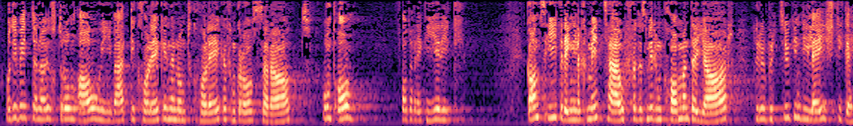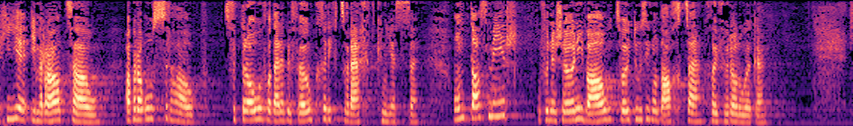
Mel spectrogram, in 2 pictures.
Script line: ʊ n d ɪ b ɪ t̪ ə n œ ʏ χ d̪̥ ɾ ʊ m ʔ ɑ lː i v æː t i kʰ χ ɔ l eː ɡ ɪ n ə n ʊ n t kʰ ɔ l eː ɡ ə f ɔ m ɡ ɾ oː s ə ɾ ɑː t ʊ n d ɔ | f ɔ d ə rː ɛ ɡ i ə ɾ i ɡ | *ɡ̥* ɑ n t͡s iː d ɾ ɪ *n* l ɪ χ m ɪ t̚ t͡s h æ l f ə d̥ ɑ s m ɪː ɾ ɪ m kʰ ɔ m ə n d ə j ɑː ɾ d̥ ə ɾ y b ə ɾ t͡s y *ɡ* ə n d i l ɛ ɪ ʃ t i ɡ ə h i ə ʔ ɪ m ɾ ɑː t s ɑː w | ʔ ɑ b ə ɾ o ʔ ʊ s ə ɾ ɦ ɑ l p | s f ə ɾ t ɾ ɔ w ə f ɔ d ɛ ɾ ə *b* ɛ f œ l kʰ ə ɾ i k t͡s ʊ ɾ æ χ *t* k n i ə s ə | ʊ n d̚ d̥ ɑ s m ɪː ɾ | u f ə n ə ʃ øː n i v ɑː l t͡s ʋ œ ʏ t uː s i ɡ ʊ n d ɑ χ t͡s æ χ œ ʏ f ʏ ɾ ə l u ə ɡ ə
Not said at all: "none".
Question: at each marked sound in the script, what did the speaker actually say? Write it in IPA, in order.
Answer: ɡ̥, ŋ, ɡ, b, t

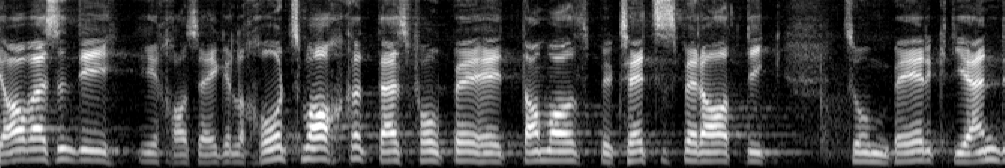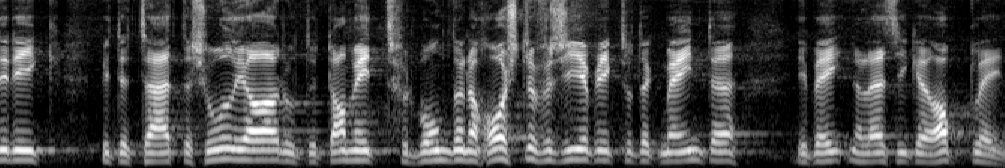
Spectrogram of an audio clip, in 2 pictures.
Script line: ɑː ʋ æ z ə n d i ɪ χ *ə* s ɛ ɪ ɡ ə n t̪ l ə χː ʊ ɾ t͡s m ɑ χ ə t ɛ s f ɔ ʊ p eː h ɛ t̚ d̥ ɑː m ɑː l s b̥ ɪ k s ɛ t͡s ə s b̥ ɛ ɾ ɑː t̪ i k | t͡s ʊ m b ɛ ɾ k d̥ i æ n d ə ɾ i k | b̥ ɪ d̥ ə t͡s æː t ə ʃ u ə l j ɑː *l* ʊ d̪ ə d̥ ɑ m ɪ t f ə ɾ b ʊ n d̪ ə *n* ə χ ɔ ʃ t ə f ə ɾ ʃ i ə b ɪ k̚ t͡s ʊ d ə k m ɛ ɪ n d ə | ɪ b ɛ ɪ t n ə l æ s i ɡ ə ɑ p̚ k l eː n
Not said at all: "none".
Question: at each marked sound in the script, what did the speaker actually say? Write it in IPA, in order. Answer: ɑ, ɾ, n

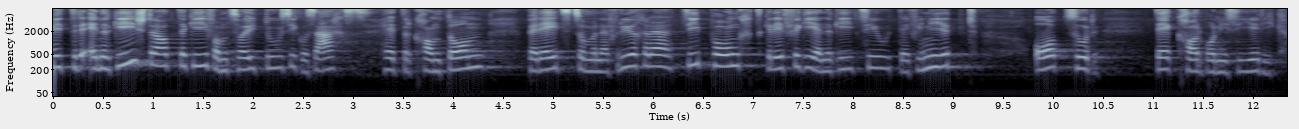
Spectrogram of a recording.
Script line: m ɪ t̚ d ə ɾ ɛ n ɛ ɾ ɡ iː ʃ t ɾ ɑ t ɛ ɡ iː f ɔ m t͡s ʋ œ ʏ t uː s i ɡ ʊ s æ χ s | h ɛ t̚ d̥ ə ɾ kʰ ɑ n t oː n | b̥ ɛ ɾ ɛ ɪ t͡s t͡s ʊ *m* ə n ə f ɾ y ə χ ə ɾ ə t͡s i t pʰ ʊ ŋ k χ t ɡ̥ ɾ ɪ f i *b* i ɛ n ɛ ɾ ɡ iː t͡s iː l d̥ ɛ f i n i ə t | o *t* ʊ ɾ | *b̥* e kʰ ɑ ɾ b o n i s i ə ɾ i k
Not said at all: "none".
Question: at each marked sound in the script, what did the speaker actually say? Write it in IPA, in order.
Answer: m, ɡ, t͡s, d̥

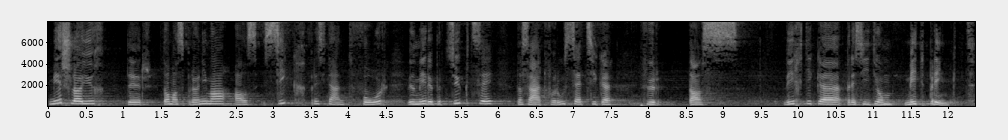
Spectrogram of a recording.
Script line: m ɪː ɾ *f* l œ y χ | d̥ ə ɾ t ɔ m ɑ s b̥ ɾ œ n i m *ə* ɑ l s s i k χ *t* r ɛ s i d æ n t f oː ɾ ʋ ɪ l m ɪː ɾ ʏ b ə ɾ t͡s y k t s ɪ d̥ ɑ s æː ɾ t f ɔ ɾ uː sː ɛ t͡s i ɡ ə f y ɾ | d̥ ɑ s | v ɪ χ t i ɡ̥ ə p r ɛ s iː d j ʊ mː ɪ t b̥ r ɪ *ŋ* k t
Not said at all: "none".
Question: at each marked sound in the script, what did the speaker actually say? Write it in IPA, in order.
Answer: ʃ, ɑ, p, ŋ

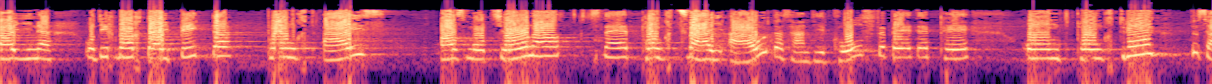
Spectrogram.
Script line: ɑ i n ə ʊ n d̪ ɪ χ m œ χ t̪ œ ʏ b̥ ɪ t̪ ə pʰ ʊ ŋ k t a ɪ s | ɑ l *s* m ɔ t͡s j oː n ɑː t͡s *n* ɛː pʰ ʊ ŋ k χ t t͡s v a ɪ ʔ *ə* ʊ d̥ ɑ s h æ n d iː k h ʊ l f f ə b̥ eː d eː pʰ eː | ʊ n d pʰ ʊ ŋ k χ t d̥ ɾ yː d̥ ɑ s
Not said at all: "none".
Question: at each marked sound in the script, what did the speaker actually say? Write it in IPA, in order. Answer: s, n, a

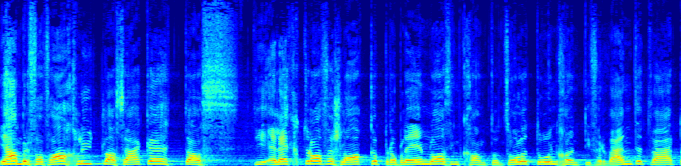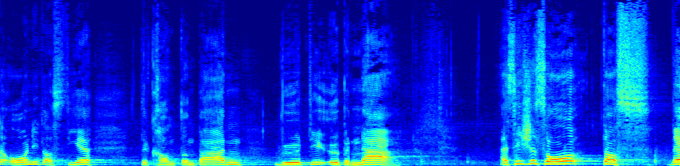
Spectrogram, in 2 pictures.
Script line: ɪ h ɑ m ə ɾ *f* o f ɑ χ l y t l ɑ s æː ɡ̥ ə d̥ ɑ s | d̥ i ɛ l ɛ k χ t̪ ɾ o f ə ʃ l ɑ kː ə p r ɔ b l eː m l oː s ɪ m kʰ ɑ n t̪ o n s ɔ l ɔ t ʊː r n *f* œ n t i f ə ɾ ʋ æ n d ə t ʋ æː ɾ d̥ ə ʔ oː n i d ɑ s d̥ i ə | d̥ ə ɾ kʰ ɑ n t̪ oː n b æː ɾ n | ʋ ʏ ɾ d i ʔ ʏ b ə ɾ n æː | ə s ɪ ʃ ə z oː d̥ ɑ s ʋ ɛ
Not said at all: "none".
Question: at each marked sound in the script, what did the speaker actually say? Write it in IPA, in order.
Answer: f, χ

